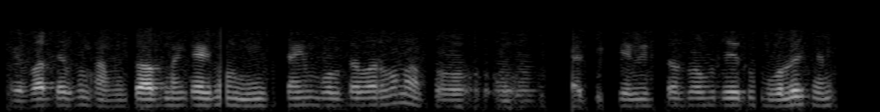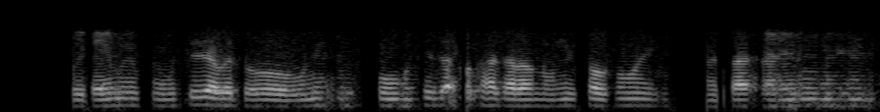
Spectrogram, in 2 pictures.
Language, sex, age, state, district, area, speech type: Bengali, male, 30-45, West Bengal, South 24 Parganas, rural, conversation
